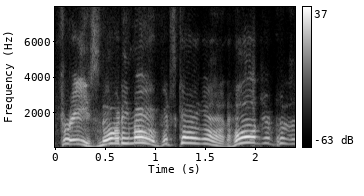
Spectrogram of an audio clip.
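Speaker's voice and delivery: very high, swooping, barking shouts. Voicing guards who run in on the group: guards shouting orders. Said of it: "everyone's, like, shouting".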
